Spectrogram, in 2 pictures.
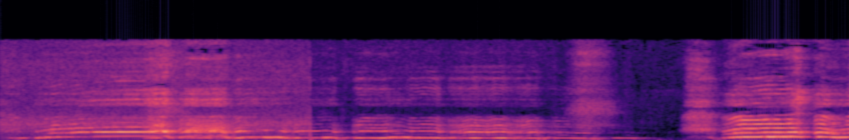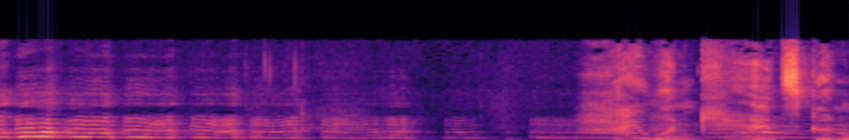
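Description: High-pitched pretend crying voiced for a girl puppet: two long, wavering whimpering wails, with more sobbing sounds starting shortly before the end.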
